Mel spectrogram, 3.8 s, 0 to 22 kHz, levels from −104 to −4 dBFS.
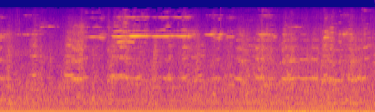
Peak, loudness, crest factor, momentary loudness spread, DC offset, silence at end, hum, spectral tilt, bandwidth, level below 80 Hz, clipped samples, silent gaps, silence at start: -10 dBFS; -24 LUFS; 18 dB; 14 LU; 1%; 0 s; none; -1 dB/octave; 16 kHz; -36 dBFS; under 0.1%; none; 0 s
